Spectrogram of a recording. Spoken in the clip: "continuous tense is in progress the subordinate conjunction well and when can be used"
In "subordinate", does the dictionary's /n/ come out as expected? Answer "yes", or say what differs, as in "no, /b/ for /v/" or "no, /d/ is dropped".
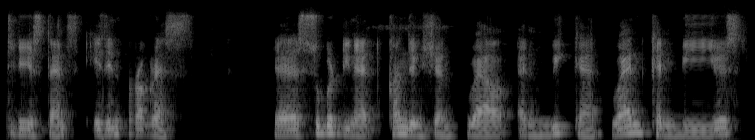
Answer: yes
